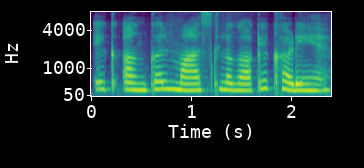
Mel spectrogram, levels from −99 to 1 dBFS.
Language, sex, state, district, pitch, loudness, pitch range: Hindi, female, Chhattisgarh, Raipur, 240 Hz, -13 LUFS, 225-260 Hz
